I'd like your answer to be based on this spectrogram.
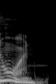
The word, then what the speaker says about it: Hoorn: Maar dus wel in Hoorn. – In Hoorn. Ja, is het... Ik weet dat nooit. Is het Hoorn? of horen, hoe spreek je dat uit? In Hoorn zeggen ze hoorn.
